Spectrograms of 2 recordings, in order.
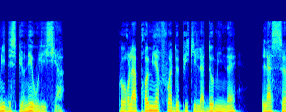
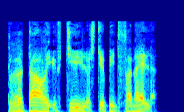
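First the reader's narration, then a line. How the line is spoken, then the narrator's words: Incoherent mumbling. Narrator (French): la sœur de l'obscurité continua à marmonner des propos incohérents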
